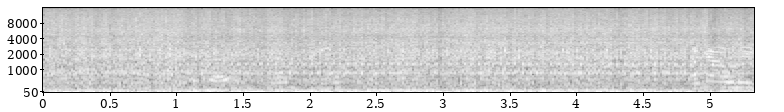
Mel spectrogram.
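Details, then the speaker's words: 1969 Plymouth Road Runner 440 V8, first start after 20+ years sitting, on jack stands, heard from inside the car: deep, steady, even low rumble with no knocks or misses; normal cold idle. "Oh, yeah. She's idling."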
